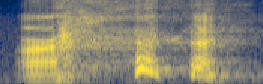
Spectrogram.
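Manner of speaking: high, loud words breaking into laughter; laughing. Real, not acted. Painter to stream viewers, cracking up mid-lesson. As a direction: try to go on but crack up. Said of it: "I just cracked myself up".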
